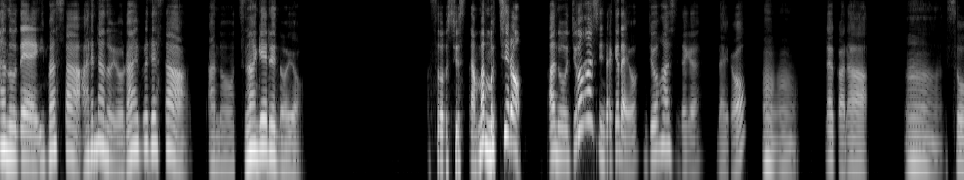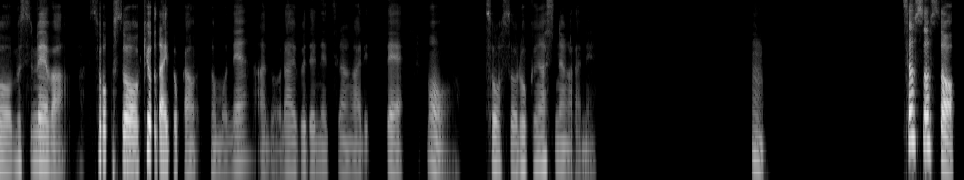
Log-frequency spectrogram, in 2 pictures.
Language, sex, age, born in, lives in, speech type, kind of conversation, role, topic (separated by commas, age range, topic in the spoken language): Japanese, female, 55-59, Japan, United States, conversation, unstructured, none, 家族と過ごした思い出の中で、特に印象に残っている出来事は何ですか？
